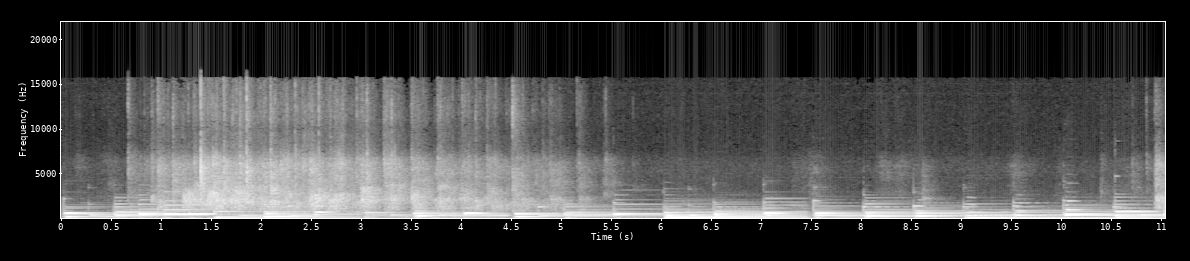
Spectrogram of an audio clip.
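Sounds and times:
background piano music: 0:00.0 - 0:11.0
applause: 0:00.6 - 0:05.6, 0:10.8 - 0:11.0.

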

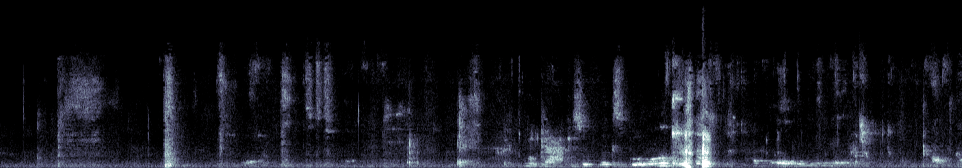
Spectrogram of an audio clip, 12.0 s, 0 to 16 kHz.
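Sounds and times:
faint whispering: 0:02.7 - 0:12.0.

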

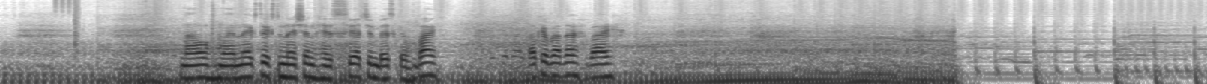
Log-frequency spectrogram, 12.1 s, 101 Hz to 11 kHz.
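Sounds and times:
motorcycle riding off: 0:00.0 - 0:09.6
electronic music with beat: 0:00.6 - 0:12.0.

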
